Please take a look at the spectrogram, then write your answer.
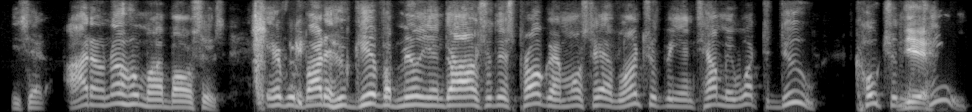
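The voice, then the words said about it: Imitates another person's voice. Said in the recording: “it's a very good impression, by the way. ... That's an uncanny impression.”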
